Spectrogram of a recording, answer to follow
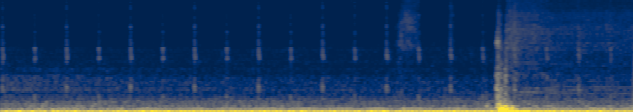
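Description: A car idling, heard from inside its cabin: a steady low rumble with a light regular ticking about four times a second. A brief knock comes about five seconds in.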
